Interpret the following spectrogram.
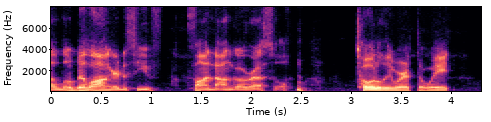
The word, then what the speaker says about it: Fandango: Next up, we are teased with the debut of Fandango. Better say it right, Justin Roberts, or he will not wrestle. And feel it and let the A's breathe.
